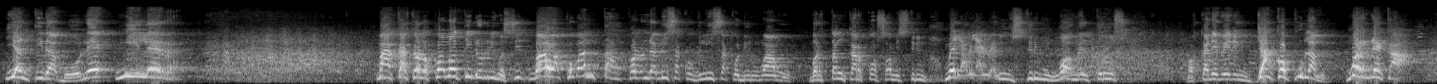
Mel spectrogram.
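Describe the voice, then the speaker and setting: High-voiced preacher shouting in an echoey hall. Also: male voice, expressive, moderate pace. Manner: teasing, scolding, often breaking into shouts. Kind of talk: humorous sermon to a congregation. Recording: echoey hall, faint crowd and noise.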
